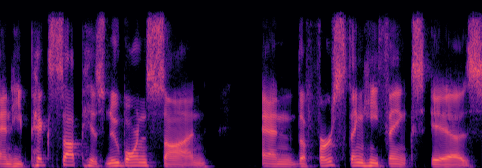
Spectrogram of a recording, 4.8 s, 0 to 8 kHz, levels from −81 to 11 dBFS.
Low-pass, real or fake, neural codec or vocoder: 7.2 kHz; real; none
